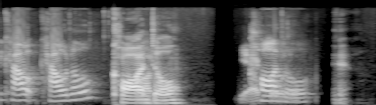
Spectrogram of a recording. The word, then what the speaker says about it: caudal: In that's how we say caudal. It. You say caudal? Caudal. Yeah, caudal. Yeah. Caudal. Like caw. Waddle. Like a bird. Caudal. Okay, it's not a Boston accent. Caudal.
